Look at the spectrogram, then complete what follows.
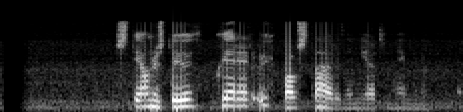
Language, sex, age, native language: Icelandic, female, 40-49, Icelandic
